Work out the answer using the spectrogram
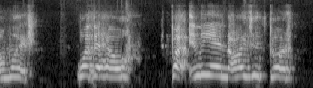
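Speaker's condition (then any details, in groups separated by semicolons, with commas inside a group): Cerebral palsy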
